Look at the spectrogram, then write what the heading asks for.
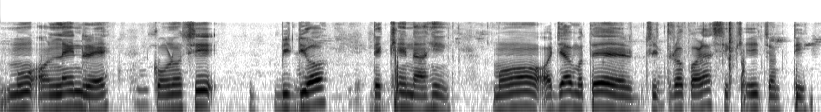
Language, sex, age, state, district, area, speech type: Odia, male, 18-30, Odisha, Cuttack, urban, spontaneous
